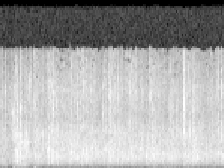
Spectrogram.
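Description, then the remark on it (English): An audience claps steadily, a dense, even wash of applause running throughout, with a couple of brief low thumps near the start and a faint voice underneath. “Ooh, y'all clapped to that.”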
